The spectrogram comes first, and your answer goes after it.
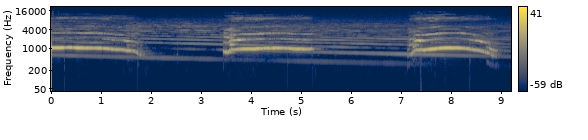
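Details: Schnauzer howling along to a fire siren: three long, even howls, each about two seconds, separated by pauses of similar length, with a quiet, gradually falling siren tone running through the gaps.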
